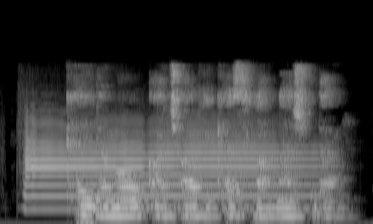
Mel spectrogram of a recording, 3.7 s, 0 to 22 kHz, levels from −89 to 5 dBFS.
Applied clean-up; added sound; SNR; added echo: none; Trumpet; 3 dB; reverberation time 0.3 s.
